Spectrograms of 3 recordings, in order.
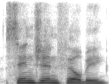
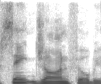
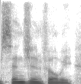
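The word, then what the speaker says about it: St John Philby: Uh Singhen Philby or St. John Filby is how Americans say it, but his name Singhen Philby.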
